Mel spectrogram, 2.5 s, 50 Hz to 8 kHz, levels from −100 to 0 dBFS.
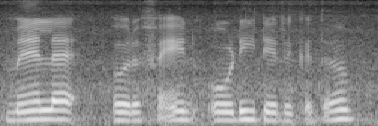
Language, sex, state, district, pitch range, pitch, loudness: Tamil, female, Tamil Nadu, Kanyakumari, 190-210 Hz, 195 Hz, -16 LUFS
